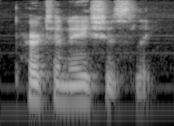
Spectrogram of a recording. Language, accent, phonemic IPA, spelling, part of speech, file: English, US, /ˌpɝːtənˈeɪʃəsli/, pertinaciously, adverb, En-us-pertinaciously.ogg
- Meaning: In a stubbornly resolute manner; tenaciously holding one's course of action or opinion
